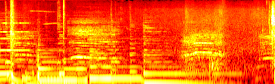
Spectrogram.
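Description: Sheep on a farm bleating in a series of loud, wavering, close calls, one after another with brief gaps and a longer drawn-out bleat near the middle.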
